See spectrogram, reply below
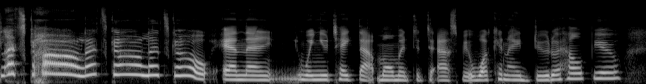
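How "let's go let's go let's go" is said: play-acted frazzled yelling, very high, drawn out. Speaker tells someone about rushing to get Cameron ready, retelling a stressed yell. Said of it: "I'm stressed out and I'm yelling".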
